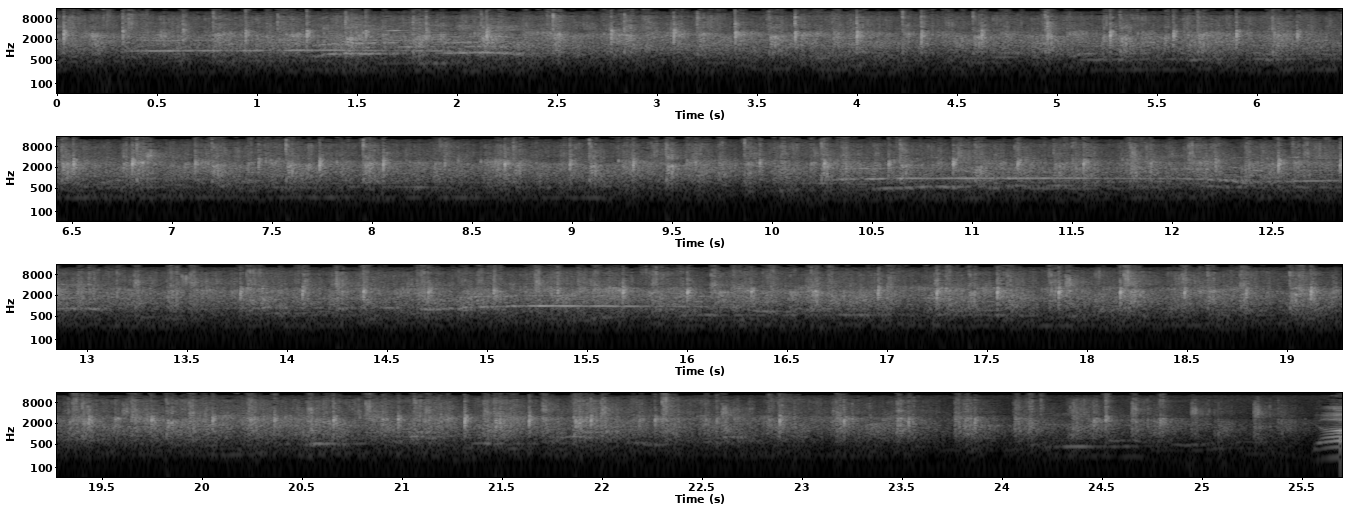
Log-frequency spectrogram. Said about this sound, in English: Amen. Let's give the Lord a hand clap of praise this morning.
